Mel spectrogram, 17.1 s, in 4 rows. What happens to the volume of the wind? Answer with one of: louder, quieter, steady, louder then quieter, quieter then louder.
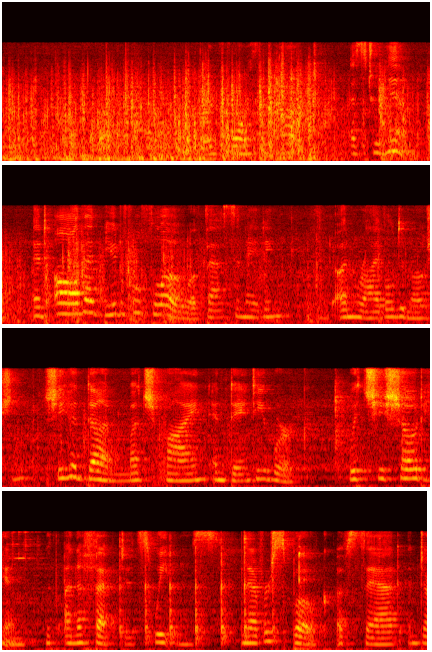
quieter.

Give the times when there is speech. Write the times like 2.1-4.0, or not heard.
1.9-17.0.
